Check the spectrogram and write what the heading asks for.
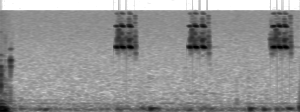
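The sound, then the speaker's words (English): Three short bursts of high, pulsing cricket chirps, evenly spaced about a second apart, against a quiet background with a faint low hum. “Stop with the crickets.”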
